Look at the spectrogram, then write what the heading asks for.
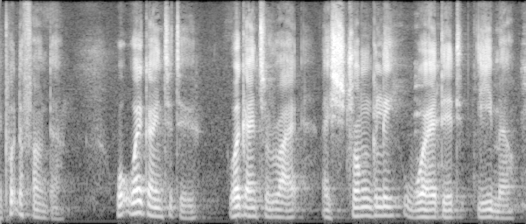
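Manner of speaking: calm condescending posh friend; posh friend Lily calmly instructing, softly posh. Retold or imitated. Lily's posh voice.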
